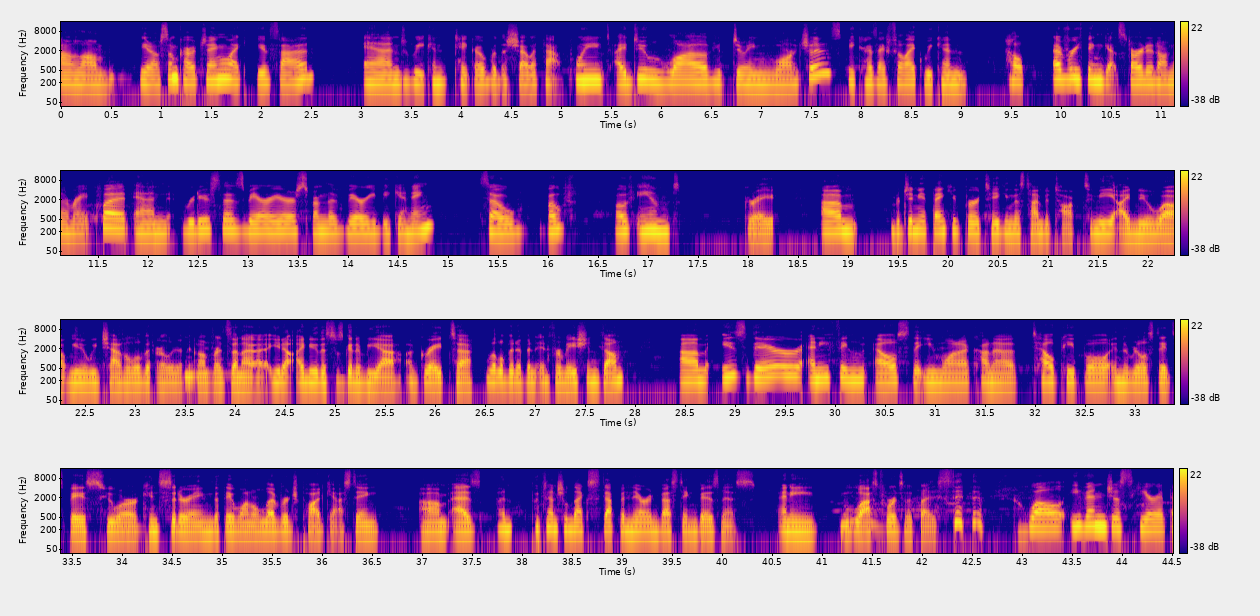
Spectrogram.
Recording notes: live from the REWBCON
